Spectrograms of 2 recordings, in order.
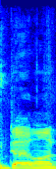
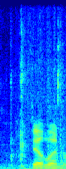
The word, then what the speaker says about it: Dylan: I have the ability to phase shift, and hello, Dylon Ring Productions. Dylan Ring Productions. Get the pronunciation right. I know, but I like pronouncing it Dylon because it sounds fancy.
